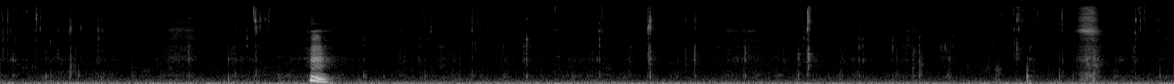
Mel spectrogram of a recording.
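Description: Close-miked chewing of a mouthful of BLT sandwich: soft wet clicks and light crunches. About three seconds in comes one brief, loud hum that glides steeply downward, and there is a smaller breathy sound near the end.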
